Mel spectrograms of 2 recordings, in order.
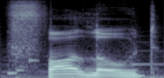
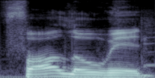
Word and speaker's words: followed: O ed aqui no final tem apenas um som de e não de e. É muito comum nós brasileiros pronunciarmos followed. Por mais que tenha um e aqui, nós não pronunciamos esse e, apenas o d no final.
